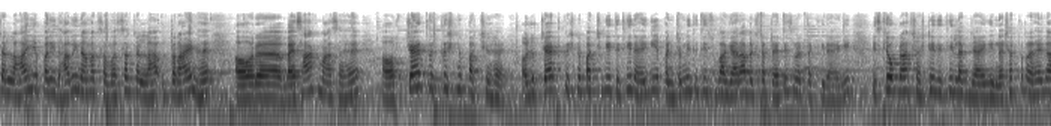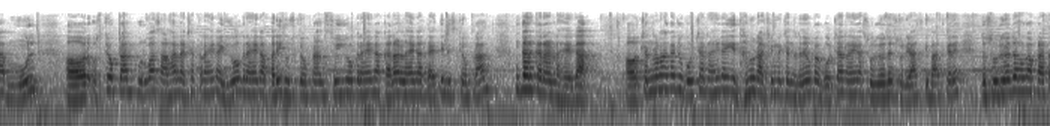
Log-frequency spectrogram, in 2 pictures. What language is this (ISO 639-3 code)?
hin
